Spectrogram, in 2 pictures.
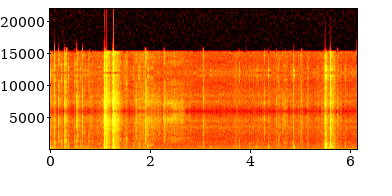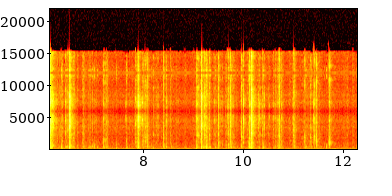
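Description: Cardboard box and clear plastic clamshell packaging being handled and pulled apart, giving irregular clicks, taps and crinkles. The sharpest knocks come about a second in and again around five and a half seconds, with a quick run of clicks near the end, over a steady low hum.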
